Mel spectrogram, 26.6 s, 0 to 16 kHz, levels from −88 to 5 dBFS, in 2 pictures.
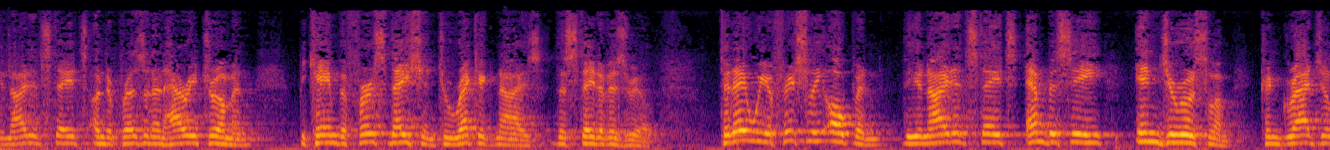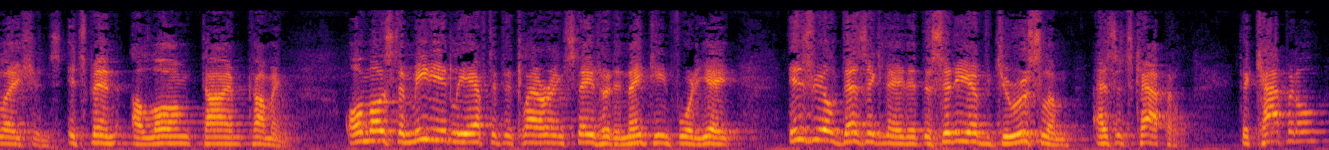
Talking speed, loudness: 115 wpm, -16 LUFS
